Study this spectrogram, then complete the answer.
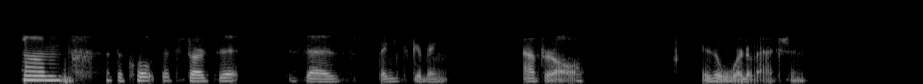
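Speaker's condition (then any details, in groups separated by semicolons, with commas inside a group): Cerebral palsy; voice improved over last year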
